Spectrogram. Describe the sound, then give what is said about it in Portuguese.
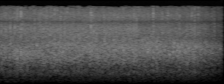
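Steady, dense applause for the Lord, a continuous crackle of many hands clapping at an even, fairly loud level for about two seconds before it quickly cuts off. No voices are heard. “Você pode dar um aplauso bem forte ao Senhor por isso?”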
